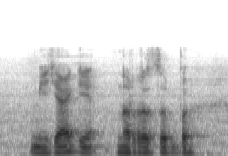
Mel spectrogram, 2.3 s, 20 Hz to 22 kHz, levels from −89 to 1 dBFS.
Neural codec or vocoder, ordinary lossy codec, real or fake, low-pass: none; none; real; 7.2 kHz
